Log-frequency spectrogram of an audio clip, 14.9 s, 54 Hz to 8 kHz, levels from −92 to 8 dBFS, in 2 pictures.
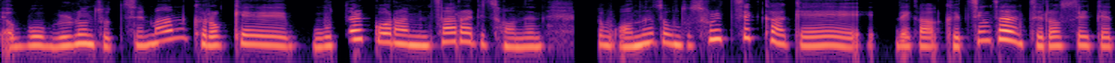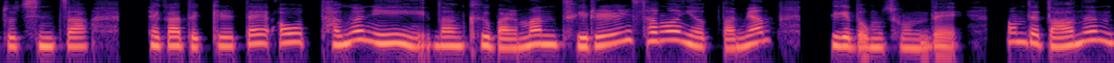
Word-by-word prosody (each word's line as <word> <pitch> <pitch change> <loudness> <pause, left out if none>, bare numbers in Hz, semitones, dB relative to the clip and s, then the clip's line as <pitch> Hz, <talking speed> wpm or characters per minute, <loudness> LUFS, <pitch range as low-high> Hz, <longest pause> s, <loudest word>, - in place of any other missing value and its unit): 예 - - -6
뭐 220 +2 0
물론 220 +5 +3
좋지만 240 - -2
그렇게 230 - 0 0.2
못할 215 - +2
거라면 255 -8 +3
차라리 290 +1 0
저는 200 -2 -3 0.4
좀 235 -2 -2
어느 225 +7 +3
정도 250 -5 -1
솔직하게 245 - 0 0.2
내가 210 -1 -1
그 205 - -2
칭찬을 325 - +5
들었을 220 0 -1
때도 210 -1 -4
진짜 205 0 -2 0.4
제가 215 0 +2
느낄 210 +1 -3
때 250 +5 -1
어 280 +2 +1
당연히 260 -4 +2
난 215 0 +1
그 220 0 +1
말만 235 +7 +2
들을 225 +8 +1
상황이었다면 270 - 0 0.4
그게 215 -2 +4
너무 195 0 -2
좋은데 180 - -4 0.3
아 295 - -4
근데 285 -2 +1
나는 270 +10 +1
225 Hz, 305 characters per minute, -23 LUFS, 210-275 Hz, 0.4 s, 칭찬을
